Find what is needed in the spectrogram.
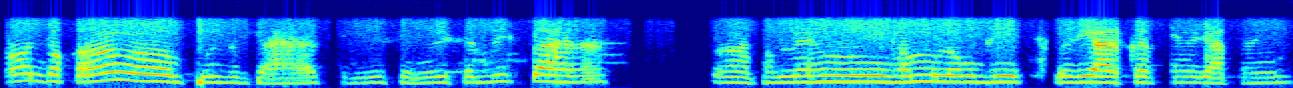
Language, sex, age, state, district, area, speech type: Hindi, female, 60+, Bihar, Begusarai, urban, conversation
